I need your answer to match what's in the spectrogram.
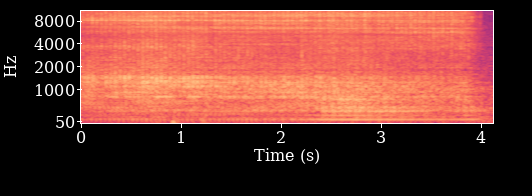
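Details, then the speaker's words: Wood lathe roughing out a green cherry bowl: steady low hum under coarse rasping chatter as the gouge bites hard, vibration from cutting roughly and aggressively. "can hear vibrated because I'm getting kind of rough with it"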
